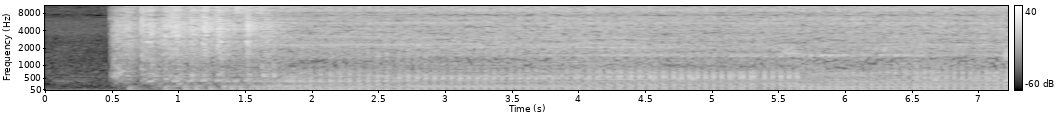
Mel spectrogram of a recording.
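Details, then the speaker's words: Quadzilla Buzz 50 two-stroke quad, sat over 5 years, rewired with loom and switches from a donor quad. Cold start with the rear brake wedged on; catches first go and settles into an even, buzzy idle with no knocks or misfires. "But that's it running anyway."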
